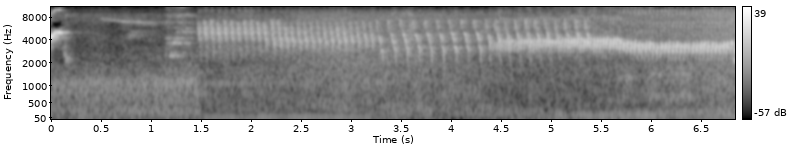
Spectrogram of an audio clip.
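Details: Russian canary, quieter and farther off, giving rapid trills that turn into a sustained buzzy warbling note, over steady broadband background noise.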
